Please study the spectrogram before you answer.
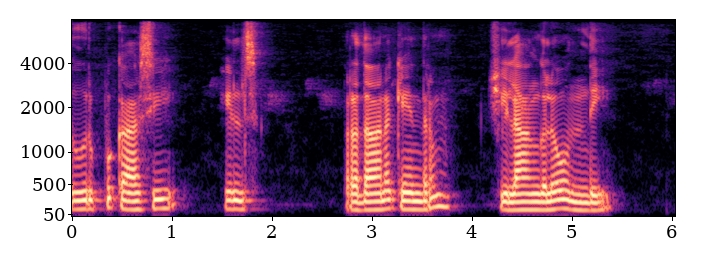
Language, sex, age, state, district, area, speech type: Telugu, male, 60+, Andhra Pradesh, West Godavari, rural, read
